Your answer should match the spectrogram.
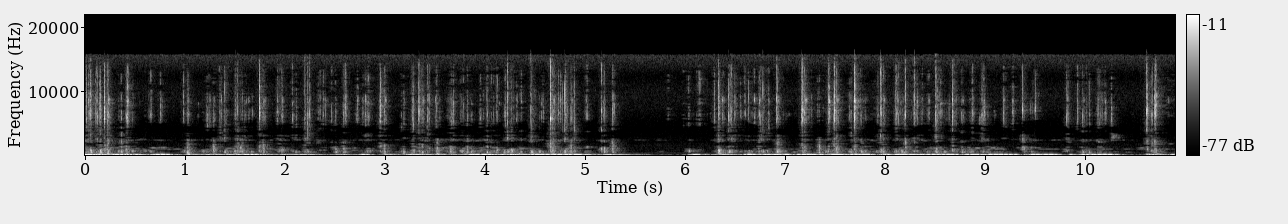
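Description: Computer keyboard typing in quick runs of keystrokes, with a brief pause about six seconds in and a low rumble under the clicks.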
